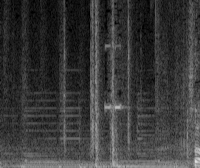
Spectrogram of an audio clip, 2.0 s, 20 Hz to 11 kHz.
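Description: A Launch Easydiag 2.0 OBD2 scanner is clicked into the car's diagnostic port and gives a short, high beep about a second in, the sign that it has powered up on the port. Steady background music plays underneath.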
